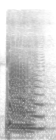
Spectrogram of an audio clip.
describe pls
Sound effects > Other
Genuine fart recorded with smartphone.
fart, flatulence, gas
